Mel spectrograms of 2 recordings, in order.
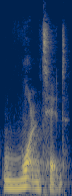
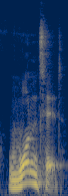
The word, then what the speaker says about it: wanted: so ID we have wanted wanted can you repeat that wanted it's very important that you pronounce the ID at the end so wanted wanted not want not W it's wanted there we go next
